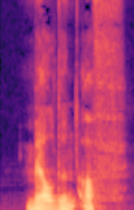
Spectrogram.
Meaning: inflection of afmelden: 1. plural present indicative 2. plural present subjunctive
- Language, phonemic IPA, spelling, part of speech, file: Dutch, /ˈmɛldə(n) ˈɑf/, melden af, verb, Nl-melden af.ogg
